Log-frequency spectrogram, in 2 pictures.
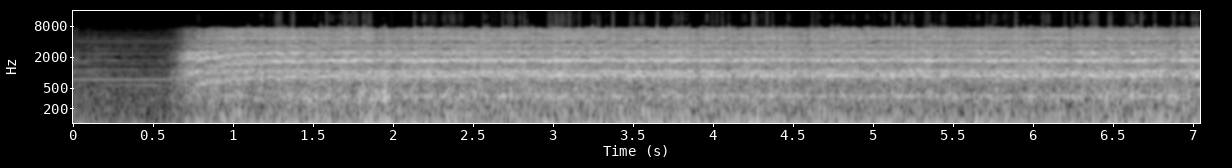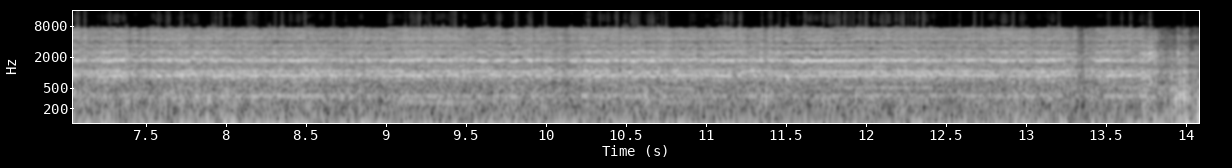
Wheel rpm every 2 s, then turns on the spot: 110, 230, 240, 240, 240, 230, 220.
none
